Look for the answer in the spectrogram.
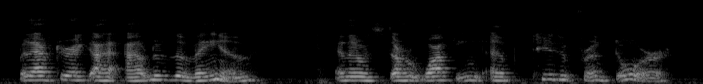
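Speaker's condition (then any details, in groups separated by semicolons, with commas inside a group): Primary progressive multiple sclerosis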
